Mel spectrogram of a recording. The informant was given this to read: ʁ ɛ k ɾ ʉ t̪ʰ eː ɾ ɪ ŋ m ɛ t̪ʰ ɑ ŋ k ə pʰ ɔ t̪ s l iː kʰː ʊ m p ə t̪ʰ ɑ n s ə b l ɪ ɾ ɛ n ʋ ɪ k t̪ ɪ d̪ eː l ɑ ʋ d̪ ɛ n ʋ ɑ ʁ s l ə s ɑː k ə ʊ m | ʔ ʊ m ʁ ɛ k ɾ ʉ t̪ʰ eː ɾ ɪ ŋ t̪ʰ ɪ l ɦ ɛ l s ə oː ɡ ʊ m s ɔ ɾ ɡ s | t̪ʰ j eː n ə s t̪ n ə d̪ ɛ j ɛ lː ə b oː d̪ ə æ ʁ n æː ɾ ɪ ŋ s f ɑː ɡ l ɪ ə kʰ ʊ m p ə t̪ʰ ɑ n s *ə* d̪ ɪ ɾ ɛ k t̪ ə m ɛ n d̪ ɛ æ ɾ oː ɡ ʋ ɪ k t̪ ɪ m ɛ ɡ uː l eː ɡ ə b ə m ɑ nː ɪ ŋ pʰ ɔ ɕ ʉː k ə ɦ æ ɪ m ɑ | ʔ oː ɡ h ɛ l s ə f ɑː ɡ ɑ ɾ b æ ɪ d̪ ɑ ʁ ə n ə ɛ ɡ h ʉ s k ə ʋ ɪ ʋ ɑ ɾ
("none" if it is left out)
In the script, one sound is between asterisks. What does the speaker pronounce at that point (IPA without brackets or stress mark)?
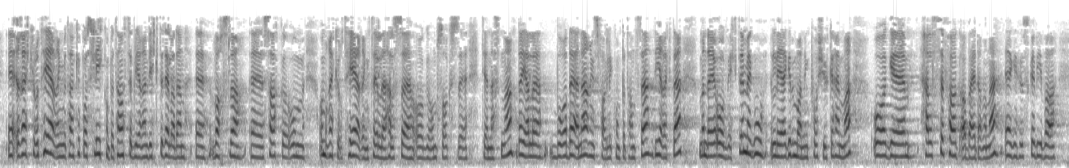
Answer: ə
